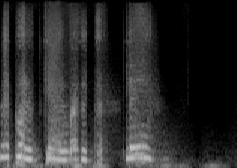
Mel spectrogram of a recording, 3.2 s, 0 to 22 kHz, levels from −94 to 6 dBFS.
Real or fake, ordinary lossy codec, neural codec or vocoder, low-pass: fake; none; codec, 44.1 kHz, 0.9 kbps, DAC; none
